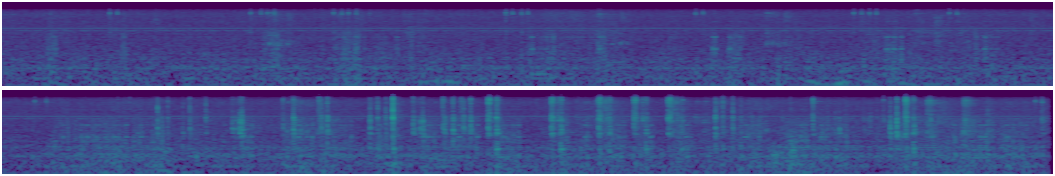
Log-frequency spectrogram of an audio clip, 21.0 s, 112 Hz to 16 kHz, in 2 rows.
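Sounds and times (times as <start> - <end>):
keyboard typing: 11.8 - 21.0.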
